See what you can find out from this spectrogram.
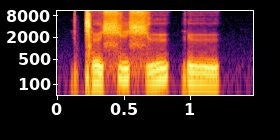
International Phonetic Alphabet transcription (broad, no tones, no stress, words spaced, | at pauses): ǀɘɕi ɕɨ | ɾɨ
